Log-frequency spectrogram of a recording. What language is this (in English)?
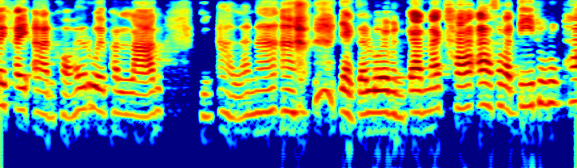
Thai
